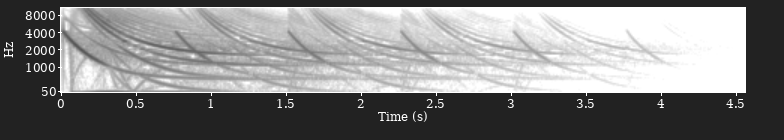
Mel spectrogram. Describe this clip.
A resonant lazer sound with an echo
laser, electronic, weapon, sci-fi, sweep, zap, alien, energy, space-war, digital, resonant, lazer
